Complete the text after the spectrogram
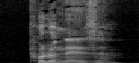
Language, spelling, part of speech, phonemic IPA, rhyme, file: French, polonaise, adjective / noun, /pɔ.lɔ.nɛz/, -ɛz, LL-Q150 (fra)-polonaise.wav
- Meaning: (adjective) feminine singular of polonais; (noun) polonaise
